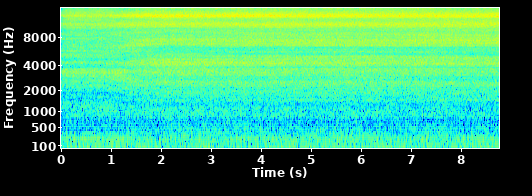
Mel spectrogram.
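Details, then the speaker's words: NINM Lab It's OK Bluetooth cassette player playing a blank tape at high volume: steady tape hiss over a low, faintly pulsing motor rumble with soft ticking. "so what you're what you're gonna hear is the motor noise and then tape hiss"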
